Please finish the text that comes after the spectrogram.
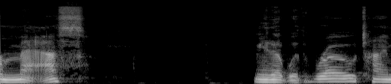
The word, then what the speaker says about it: rho: that's what this is It's a Greek letter it's spelled rho pronounced row so row is equal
